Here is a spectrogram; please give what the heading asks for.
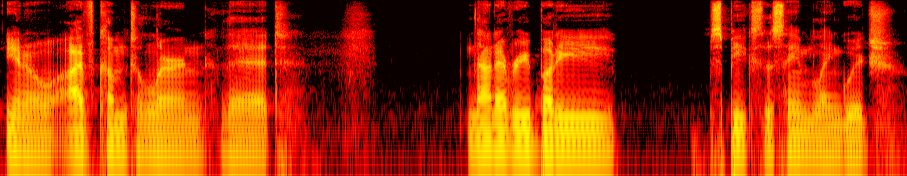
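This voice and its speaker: A man's voice: lowish voice, fairly even intonation, slow pace, a little mellow, clear, resonant tone, no echo, studio quality. A man whose first language is Spanish, co-hosting a podcast in a wry, rambling casual chat. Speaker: podcast co-host.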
